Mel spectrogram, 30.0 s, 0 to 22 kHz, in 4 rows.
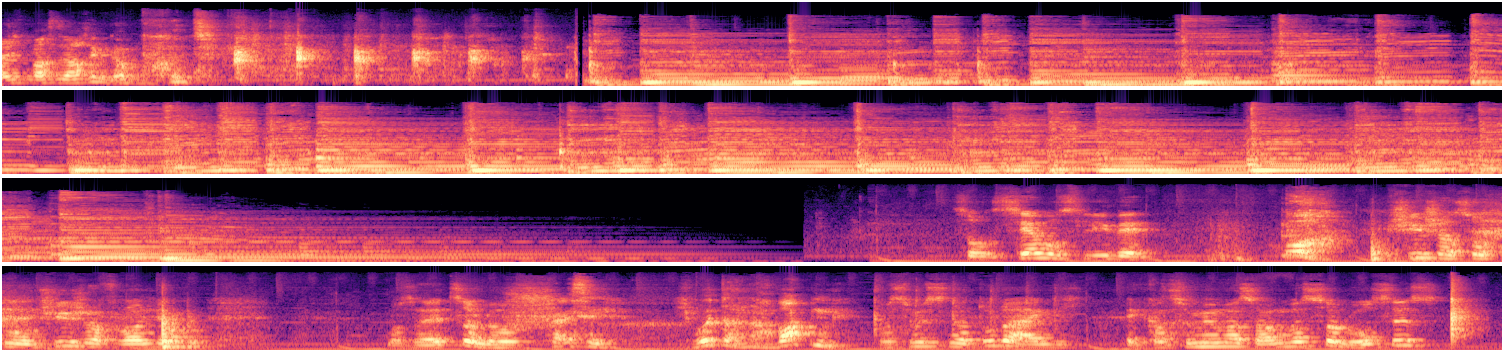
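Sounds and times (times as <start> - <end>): strummed acoustic guitar: 2.9 - 17.9
bass line: 3.0 - 18.7.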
